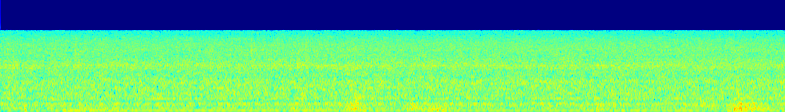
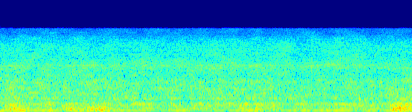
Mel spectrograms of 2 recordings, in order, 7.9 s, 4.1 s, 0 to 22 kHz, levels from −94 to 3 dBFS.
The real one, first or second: first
